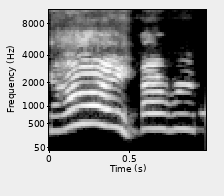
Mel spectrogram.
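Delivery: high, sugary flirt voice, with the last words going soft; imitating a hammy flirt; cheesy pickup line. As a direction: lay on a mock pickup line. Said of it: "I'm like".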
